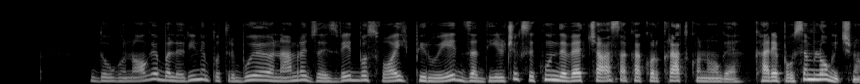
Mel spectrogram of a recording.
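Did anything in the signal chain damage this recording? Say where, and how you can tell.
Yes, at the call-processing stage, where automatic gain rising occurs twice. From 0.89 s to 5.94 s the level climbs steadily by about 12 dB, and from 6.94 s to 8.5 s it rises again by about 3 dB. Voice and background swell together, which shows a gain stage is at work rather than a change in the talker. The AGC judged the input too quiet and ramped its gain up gradually. The audio stops at 8 kHz, as the call path allows.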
